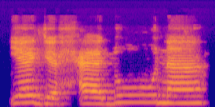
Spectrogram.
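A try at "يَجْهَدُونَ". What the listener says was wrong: Iya, ya jahadu, jangan he, tapi ha. Ya jahaduna.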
